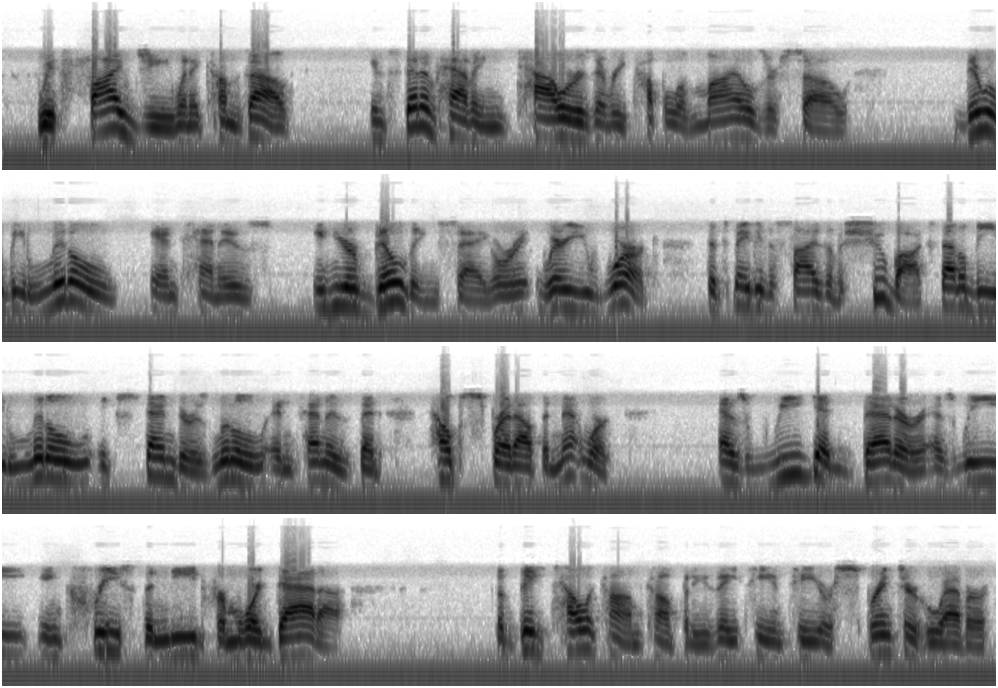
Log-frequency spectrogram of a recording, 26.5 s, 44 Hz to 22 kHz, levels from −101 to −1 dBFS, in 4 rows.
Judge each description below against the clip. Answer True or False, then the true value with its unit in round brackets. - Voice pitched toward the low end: True (125 Hz)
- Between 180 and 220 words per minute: False (155 wpm)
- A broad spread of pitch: True (9.0 semitones)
